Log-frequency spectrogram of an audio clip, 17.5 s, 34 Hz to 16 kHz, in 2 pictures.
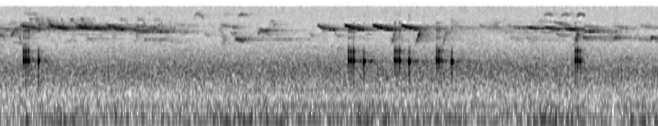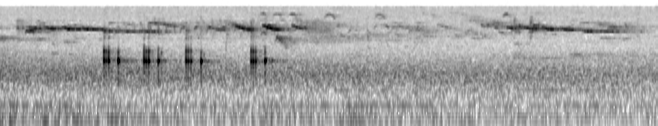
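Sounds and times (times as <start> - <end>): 
steady background hiss: 0.0 - 17.5
Common raven knocking calls in winter in Estonia: 0.2 - 0.8, 4.6 - 6.3, 7.6 - 8.0, 10.1 - 12.7.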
